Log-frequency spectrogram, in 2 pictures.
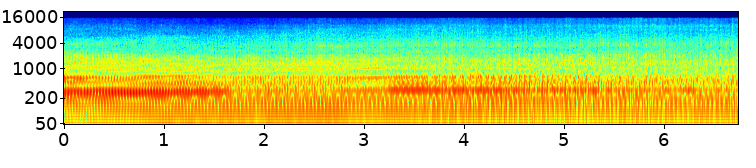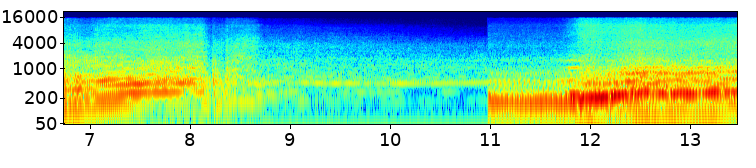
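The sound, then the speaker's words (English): A loud, turbocharged race car engine, an FFRE motor with dry sump and a different turbo system, revs hard and holds a high roar, drops into a brief quieter lull, then snarls back up to full revs. No one speaks. “So again, now we come to how the car currently sits. Dry sump, the whole nine yards, Billy Badass, everything, FFRE motor, different turbo system,”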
